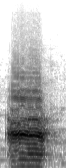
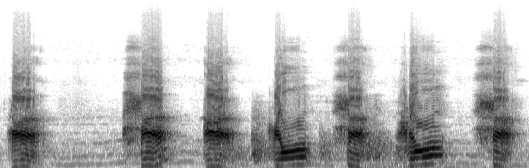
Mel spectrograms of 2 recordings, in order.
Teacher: جو ہا کا مخرج ہے اس والے ہا کا وہی مخرج اس عین کا بھی ہے، یعنی کہ مڈل تھروٹ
